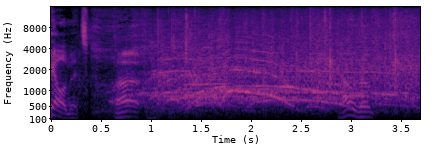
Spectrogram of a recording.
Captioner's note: cheers and applause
